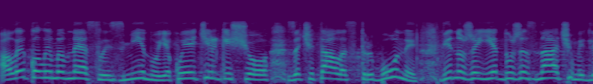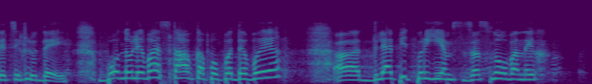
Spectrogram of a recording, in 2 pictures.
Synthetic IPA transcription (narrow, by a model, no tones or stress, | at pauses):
ɐlˠɛkɔlˠɪmɪwn̪ɛslˠɪzʲmʲinʊjɐkujɐtʲilʲkɪʃt͡ʃɔzɐt͡ʃɪt̪ɑlˠɐsʲt̪ɾɪbunɪʋʲinʊʒɛjɛd̪uʒɛznɑt͡ʃɪmɪjd̪lʲɐt͡sʲɪxlʲʊd̪ɛjbɔnʊlʲɐʋɑst̪ɑwkɐpɔped̪eʋɛ | d̪lʲɐpʲid̪̚pɾɪjɛmst̪zɐsnɔʋɐnɪx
